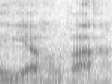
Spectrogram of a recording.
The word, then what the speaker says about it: Yehovah: He Vav He, but I say Yehovah, right? Because there's no hard J sound in Hebrew. It's a Y, even though we write J in English.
